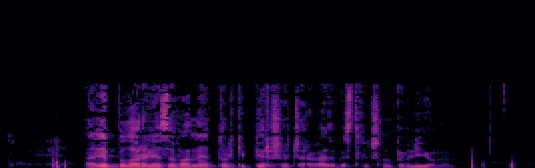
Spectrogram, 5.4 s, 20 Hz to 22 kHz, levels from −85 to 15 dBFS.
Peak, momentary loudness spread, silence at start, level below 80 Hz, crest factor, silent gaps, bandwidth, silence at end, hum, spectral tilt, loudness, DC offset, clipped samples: -12 dBFS; 21 LU; 0.55 s; -74 dBFS; 22 dB; none; 11.5 kHz; 0.25 s; none; -3.5 dB/octave; -34 LUFS; under 0.1%; under 0.1%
